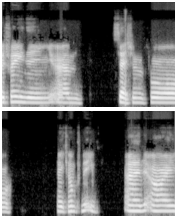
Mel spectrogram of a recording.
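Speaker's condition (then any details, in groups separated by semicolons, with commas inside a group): Cerebral palsy; speech impairment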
